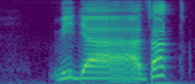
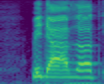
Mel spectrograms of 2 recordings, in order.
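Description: First: Very slow, high warning with a rise; long drawn-out yell. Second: Short, sharp, much higher shout; quick warning shout. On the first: Pop bellowing the last warning, drawn-out yell. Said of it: "üvöltötte a tűzmester". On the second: Pop warning the crowd before the launch, quick sharp shout. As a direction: snap the warning out fast. Firing a rocket, warning all. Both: Acted.

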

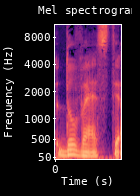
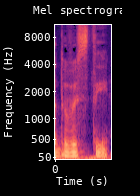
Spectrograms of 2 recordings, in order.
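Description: First: Довести stressed on the middle -ВЕС-; wrong dialect stress. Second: Довести stressed on the final -ТИ; correct stress. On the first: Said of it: "Або ж діалектним впливом". (діалектний наголос на другому складі: довести) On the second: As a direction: hit the last syllable of довести. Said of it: "а треба довести". (наголос на останньому складі: довести) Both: Shown as a demonstration.

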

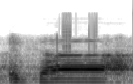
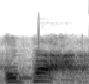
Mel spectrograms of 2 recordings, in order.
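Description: First: ابتاع with the "aa" held long and loud; slow, loud ابتاع, alif sustained; drawn-out alif. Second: Said in the usual way. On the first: Shown as a demonstration. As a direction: stretch and swell the middle vowel of ابتاع. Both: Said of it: "وجب حذف عينه".

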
